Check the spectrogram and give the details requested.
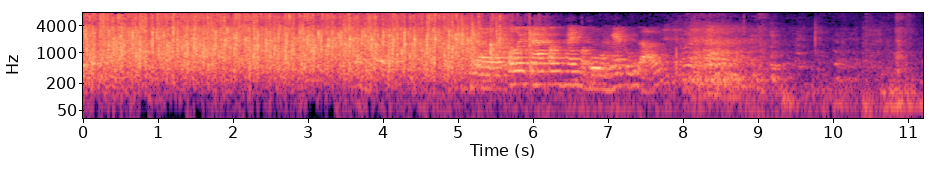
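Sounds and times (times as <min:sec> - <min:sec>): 
audience applause after a song: 0:00.0 - 0:06.0
speech: 0:06.0 - 0:09.4
laughter: 0:07.8 - 0:10.6.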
